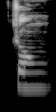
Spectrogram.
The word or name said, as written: zhong1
